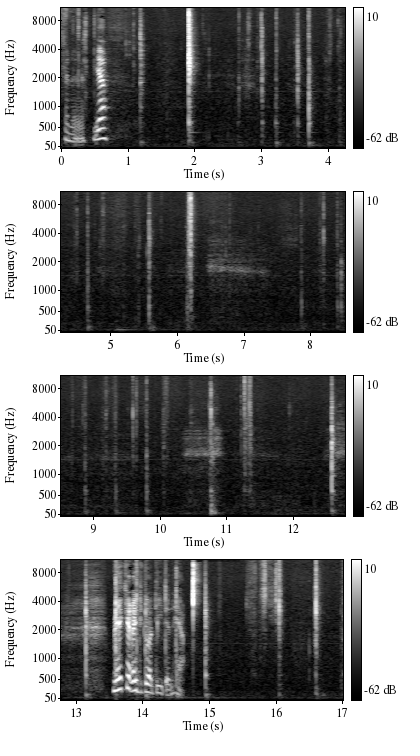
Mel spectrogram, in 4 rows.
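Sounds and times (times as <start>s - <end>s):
rubber stamps clicking and tapping: 1.9s - 4.8s, 12.5s - 15.2s.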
